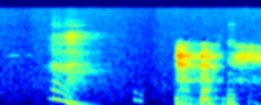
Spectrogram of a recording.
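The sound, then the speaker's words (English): A person breathing deeply during a guided relaxation exercise: a soft voiced sigh that falls in pitch, a short pause, then a longer breathy rush of air, all fairly quiet with no talking. “Okay, take another deep breath.”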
